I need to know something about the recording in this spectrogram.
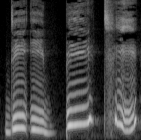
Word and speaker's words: debt: to someone now friends this word debt d e BT is spelled with a be but we don't actually say the be we just say debt that's right now to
